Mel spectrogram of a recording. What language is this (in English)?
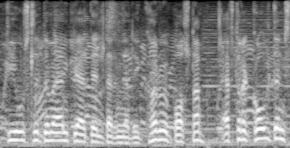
Icelandic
